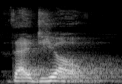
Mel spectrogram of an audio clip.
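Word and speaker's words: radio: जो कि गलत होता है, आप इसे औ प्रोनाउंस कीजिए रेडियो रेडियो, या फिर वीडियो वीडियो, या फिर ऑडियो, ठीक है।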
